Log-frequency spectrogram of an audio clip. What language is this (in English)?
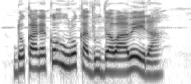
Kikuyu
